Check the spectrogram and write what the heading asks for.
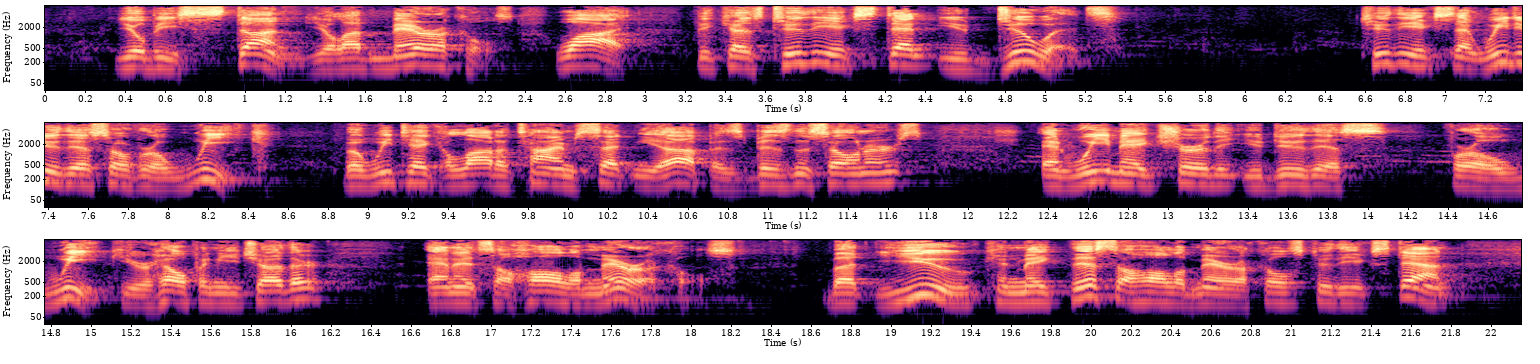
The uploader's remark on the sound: VoiceAmerica Talk Radio Live from NetMob Premiere™ It’s where deals are made!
